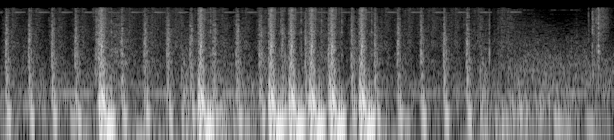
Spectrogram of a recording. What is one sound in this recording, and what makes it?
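A gun fires rapid bursts of shots.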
